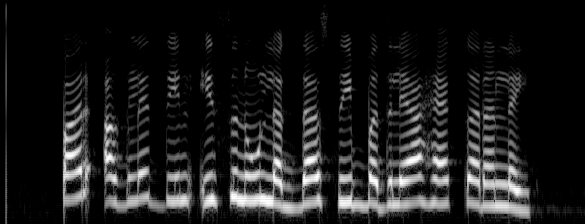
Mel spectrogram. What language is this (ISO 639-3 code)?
pan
